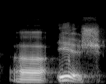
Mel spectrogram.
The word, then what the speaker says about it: ish: And the word man in Hebrew, M-A-N in English, but in Hebrew is ish, I-S-H.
